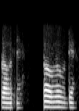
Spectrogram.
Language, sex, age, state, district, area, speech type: Bodo, male, 30-45, Assam, Kokrajhar, rural, conversation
